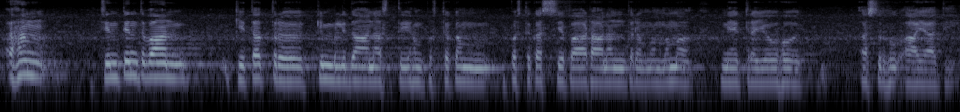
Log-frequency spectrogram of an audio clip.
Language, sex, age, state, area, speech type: Sanskrit, male, 18-30, Rajasthan, rural, spontaneous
